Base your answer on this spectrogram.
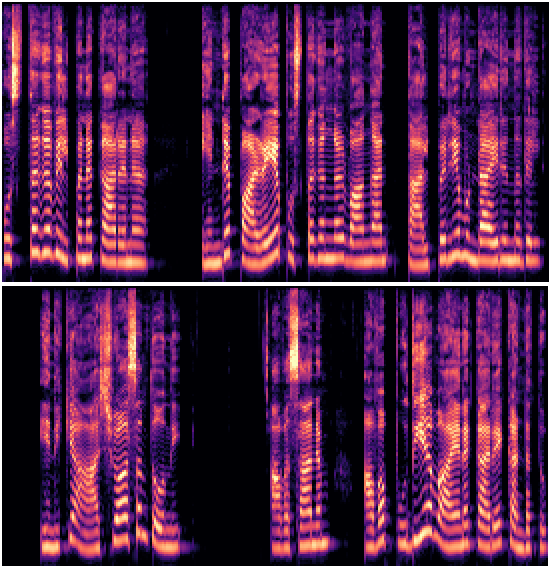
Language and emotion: Malayalam, happy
